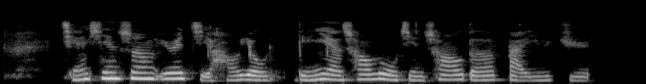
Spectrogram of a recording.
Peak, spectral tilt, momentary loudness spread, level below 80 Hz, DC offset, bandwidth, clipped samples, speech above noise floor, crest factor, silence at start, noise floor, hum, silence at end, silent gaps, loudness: -8 dBFS; -4.5 dB/octave; 16 LU; -68 dBFS; under 0.1%; 8 kHz; under 0.1%; 24 dB; 14 dB; 0.15 s; -46 dBFS; none; 0.55 s; none; -23 LUFS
